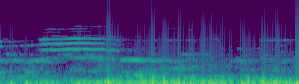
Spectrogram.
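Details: Domestic cat giving one short, slightly falling meow that fades into the background, with heavy low rumbling noise throughout and a woman speaking nearby.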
